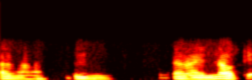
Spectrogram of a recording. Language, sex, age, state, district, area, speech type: Malayalam, female, 30-45, Kerala, Wayanad, rural, conversation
